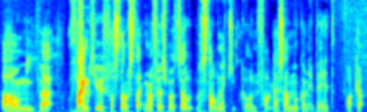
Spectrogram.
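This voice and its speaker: A man's voice: medium pitch, steady tone, fairly quick, gravelly, fairly bright tone. A man hosting a casual livestream chat, tipsy from drinking, rambling along and swearing freely. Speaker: livestream host.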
